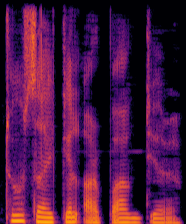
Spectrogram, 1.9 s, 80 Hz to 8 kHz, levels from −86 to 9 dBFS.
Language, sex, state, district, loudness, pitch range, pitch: English, female, Arunachal Pradesh, Lower Dibang Valley, -16 LUFS, 150-175 Hz, 160 Hz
